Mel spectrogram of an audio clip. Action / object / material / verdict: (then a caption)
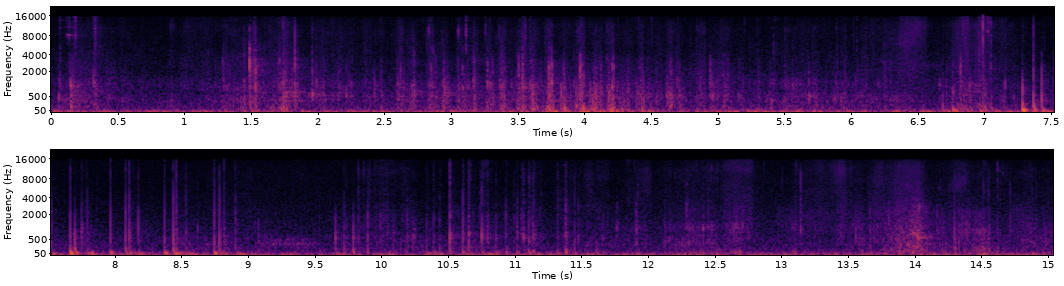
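tap / faux leather zippered pouch / faux leather / none. A medium pink faux leather zippered pouch, hollow, is held close to the microphone and tapped and rubbed with long painted fingernails. Soft, crinkly scratching and rustling runs throughout, dotted with quick muted taps over a quiet low rumble.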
